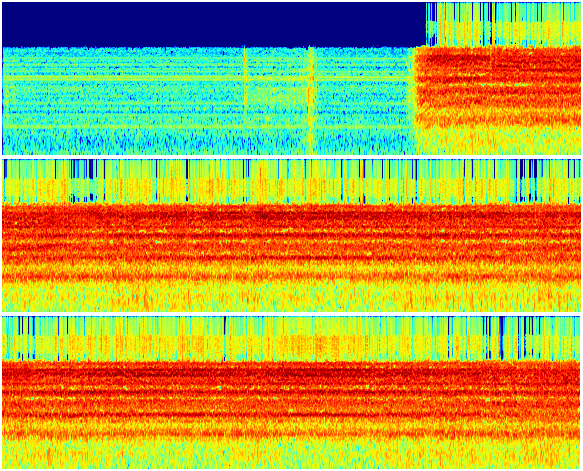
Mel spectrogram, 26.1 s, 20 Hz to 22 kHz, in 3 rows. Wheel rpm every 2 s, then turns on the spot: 0, 0, 0, 160, 220, 230, 230, 230, 230, 230, 230, 230, 220.
none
